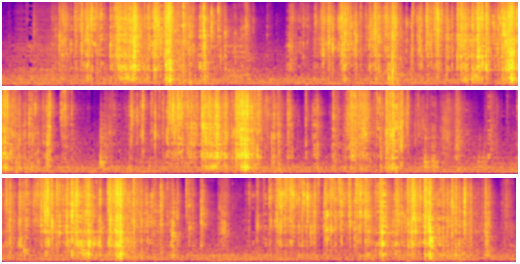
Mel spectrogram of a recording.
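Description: Foil card wrappers crinkle and tear as they are ripped open.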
